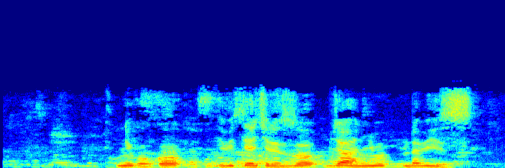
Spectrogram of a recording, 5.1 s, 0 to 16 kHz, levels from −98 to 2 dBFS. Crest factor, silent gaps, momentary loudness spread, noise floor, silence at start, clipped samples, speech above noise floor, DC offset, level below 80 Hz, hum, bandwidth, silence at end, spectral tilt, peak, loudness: 20 dB; none; 12 LU; -49 dBFS; 0.5 s; under 0.1%; 27 dB; under 0.1%; -60 dBFS; none; 7.8 kHz; 0.35 s; -6 dB/octave; -4 dBFS; -22 LUFS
